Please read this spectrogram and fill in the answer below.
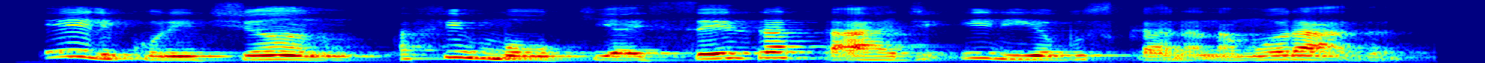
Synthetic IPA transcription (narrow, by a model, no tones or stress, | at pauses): elɪkoɾĩnt͡ʃiɐ̃nʊafiɾmowkɪajsejzd̪ɐt̪aɾd͡ʒɪʔiɾiɐbuskaɾɐ̰na̰moɾad̪ɐ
